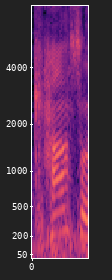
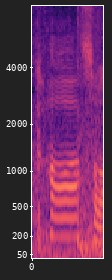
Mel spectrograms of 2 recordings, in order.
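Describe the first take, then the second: First: The vowel is short, with no r-like sound. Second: The vowel is long, with an r-like sound. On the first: The speaker calls it right. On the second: The speaker calls it wrong.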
